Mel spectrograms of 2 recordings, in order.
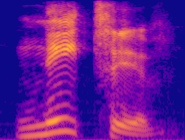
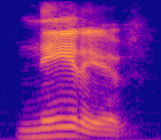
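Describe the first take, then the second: First: The middle T is a crisp T sound. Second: The middle T sounds like a quick D. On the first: "the first version is the British" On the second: "the next one is American"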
